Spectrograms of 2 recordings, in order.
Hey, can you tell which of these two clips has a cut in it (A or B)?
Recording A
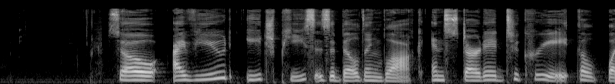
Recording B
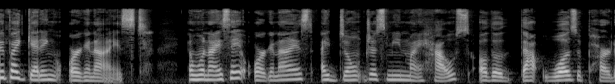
A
